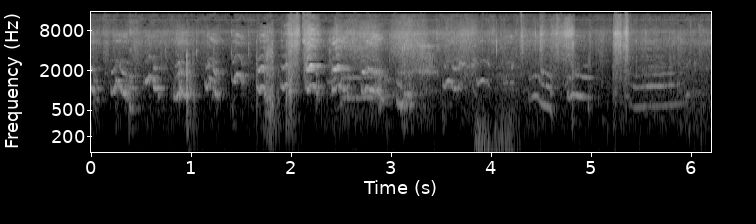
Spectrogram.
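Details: Teacup Chihuahua puppies at play in Houston, Texas, three babies together, yelping and whining in quick, uneven bursts of falling squeaks, ending with two longer, drawn-out whines, over knocking and scuffling sounds.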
